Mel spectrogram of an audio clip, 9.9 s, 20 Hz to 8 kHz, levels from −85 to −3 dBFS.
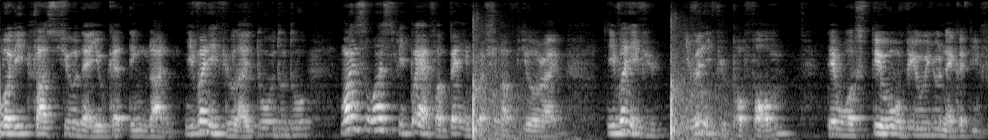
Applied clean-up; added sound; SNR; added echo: none; Fireworks; 7 dB; reverberation time 0.2 s.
